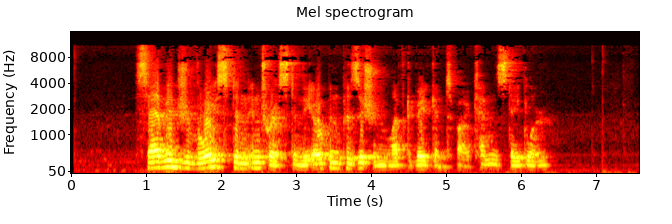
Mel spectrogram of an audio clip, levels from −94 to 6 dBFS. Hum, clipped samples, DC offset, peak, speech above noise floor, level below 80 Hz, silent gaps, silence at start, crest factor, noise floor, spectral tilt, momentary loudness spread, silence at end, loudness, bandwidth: none; under 0.1%; under 0.1%; 0 dBFS; 43 dB; -50 dBFS; none; 0.9 s; 14 dB; -55 dBFS; -4.5 dB/octave; 13 LU; 1.2 s; -13 LUFS; 11.5 kHz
